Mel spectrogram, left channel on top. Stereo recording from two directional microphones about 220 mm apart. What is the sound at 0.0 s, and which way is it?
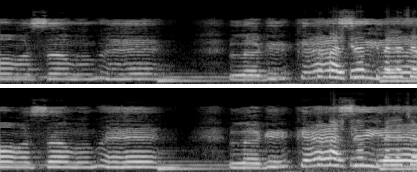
Music, 20° right (ahead or behind).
